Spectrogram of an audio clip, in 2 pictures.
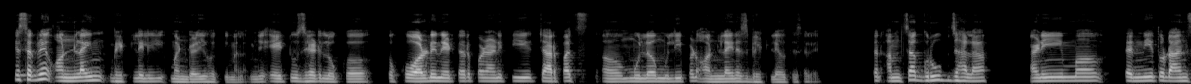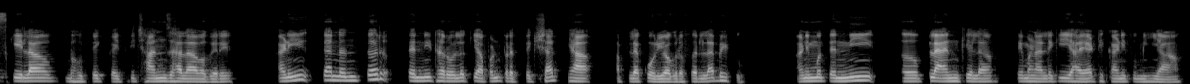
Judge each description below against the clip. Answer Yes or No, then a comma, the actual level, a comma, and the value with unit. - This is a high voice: No, medium, 145 Hz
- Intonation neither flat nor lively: Yes, average, 3.0 semitones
